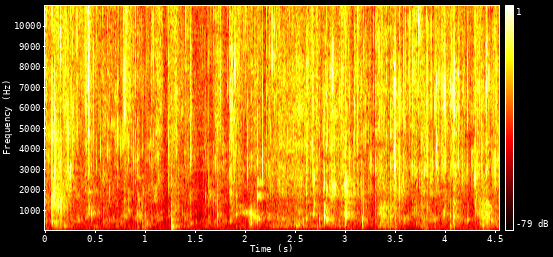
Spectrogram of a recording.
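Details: Wet, dripping mouth sounds as Dougie the pit bull works on a whole raw chicken indoors, with scattered soft crunches and smacking.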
